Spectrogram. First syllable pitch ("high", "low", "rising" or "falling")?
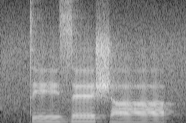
low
